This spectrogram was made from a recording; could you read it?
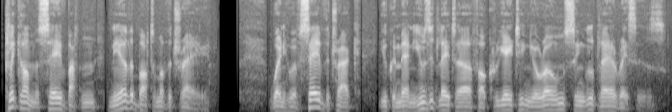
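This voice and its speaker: A man's voice: deep voice, animated, normal speed. A man voicing a helpful video game guide who gives instructions to young players. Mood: instructive. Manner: instructional, clearly addressed to children.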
